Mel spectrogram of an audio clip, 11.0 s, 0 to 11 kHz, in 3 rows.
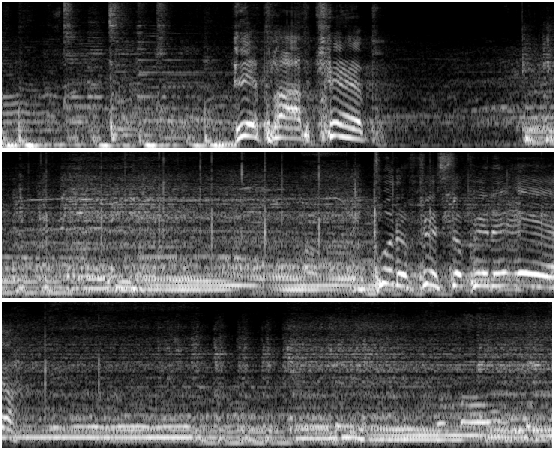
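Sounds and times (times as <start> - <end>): hip-hop backing track over pa: 0.0 - 2.2.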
